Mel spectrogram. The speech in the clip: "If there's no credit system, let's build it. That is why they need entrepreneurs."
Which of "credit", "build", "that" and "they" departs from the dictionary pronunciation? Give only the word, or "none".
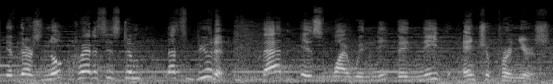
build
